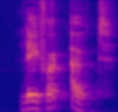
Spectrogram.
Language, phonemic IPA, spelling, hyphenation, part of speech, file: Dutch, /ˌleː.vər ˈœy̯t/, lever uit, le‧ver uit, verb, Nl-lever uit.ogg
- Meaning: inflection of uitleveren: 1. first-person singular present indicative 2. second-person singular present indicative 3. imperative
